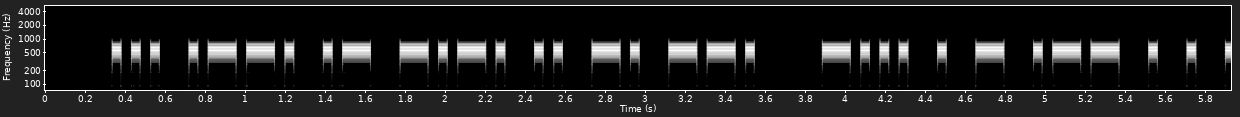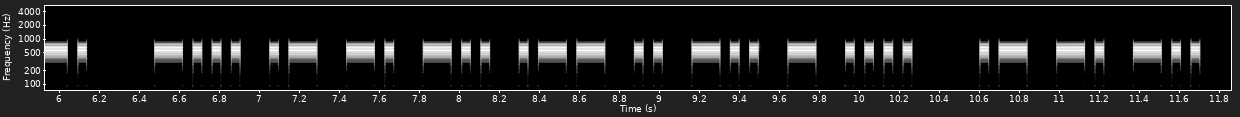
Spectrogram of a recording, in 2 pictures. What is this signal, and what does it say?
Morse code, heard as a keyed tone, about 25 wpm, 600 Hz. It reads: SPACING BETWEEN BANDWIDTH AND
